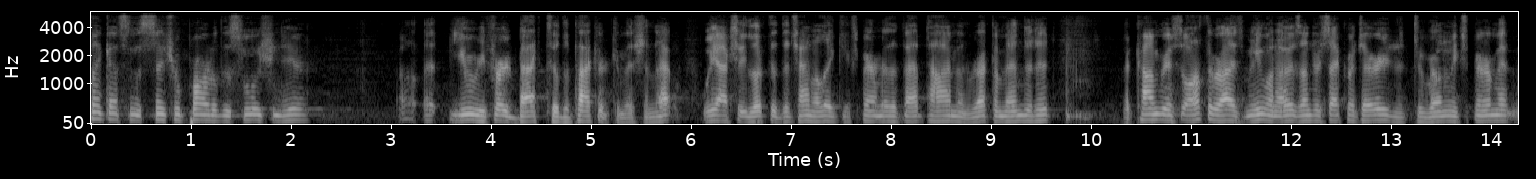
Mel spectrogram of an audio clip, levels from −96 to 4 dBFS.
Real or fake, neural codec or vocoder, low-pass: fake; codec, 44.1 kHz, 2.6 kbps, SNAC; 5.4 kHz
